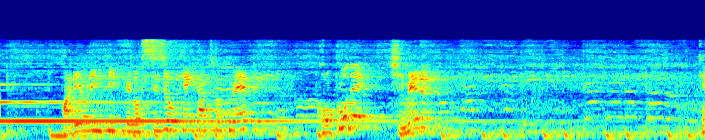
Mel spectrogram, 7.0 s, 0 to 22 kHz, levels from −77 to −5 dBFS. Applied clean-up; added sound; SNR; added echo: none; Chink, clink; 2 dB; reverberation time 1.0 s.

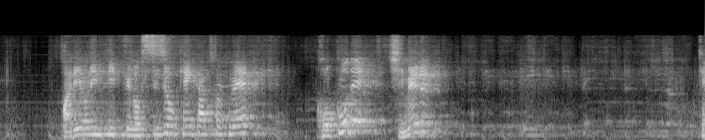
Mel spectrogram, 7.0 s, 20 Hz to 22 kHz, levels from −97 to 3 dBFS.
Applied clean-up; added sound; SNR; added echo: neural separator model SepFormer DNS4.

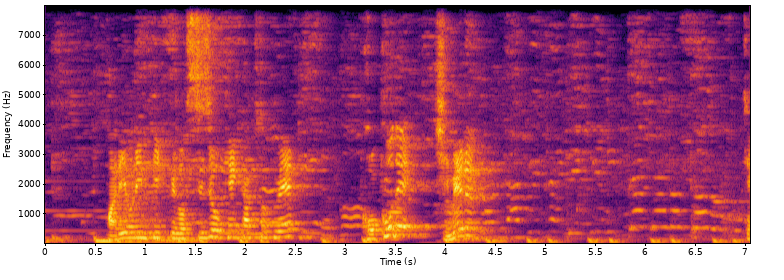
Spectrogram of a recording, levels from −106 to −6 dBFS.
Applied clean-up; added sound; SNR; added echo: classical method WPE with log-MMSE.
